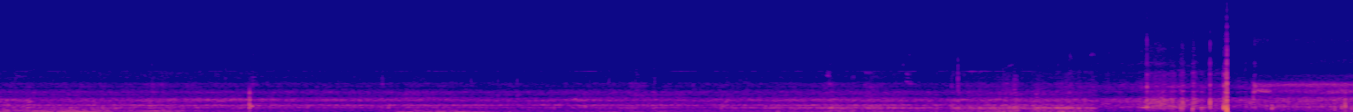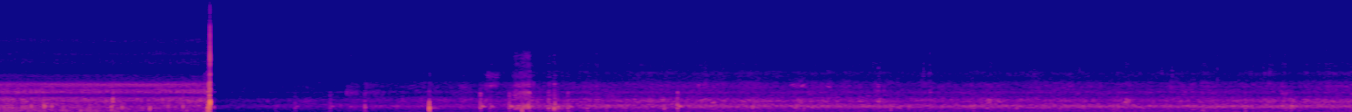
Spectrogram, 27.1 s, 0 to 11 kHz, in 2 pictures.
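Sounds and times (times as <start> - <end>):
water sloshing at hull: 0.0 - 13.5, 16.5 - 27.0
boat engine running: 0.0 - 15.6
faint ticks: 3.8 - 7.6, 11.4 - 15.7.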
